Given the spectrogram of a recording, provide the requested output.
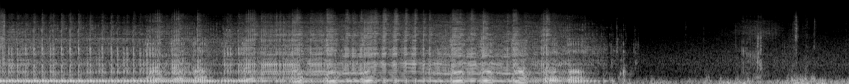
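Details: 2003 Kawasaki KX60 two-stroke on 40:1 premix, just revived, choke off; revs raggedly, pitch wobbling and stumbling, then dies after about six seconds. It bogs and stalls without choke.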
